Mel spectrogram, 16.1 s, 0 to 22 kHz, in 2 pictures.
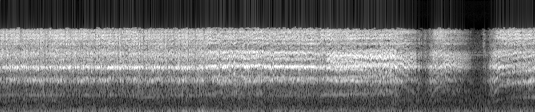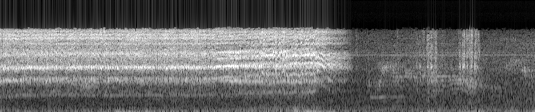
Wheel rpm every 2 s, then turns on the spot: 160, 160, 160, 60, 160, 160, 70, 10.
14-16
